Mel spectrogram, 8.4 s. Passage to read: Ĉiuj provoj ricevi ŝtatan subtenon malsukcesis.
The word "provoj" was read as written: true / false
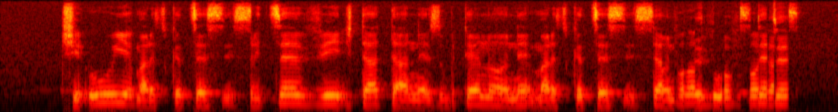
false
